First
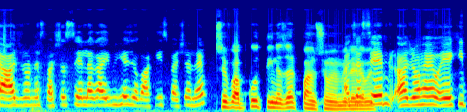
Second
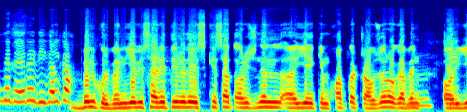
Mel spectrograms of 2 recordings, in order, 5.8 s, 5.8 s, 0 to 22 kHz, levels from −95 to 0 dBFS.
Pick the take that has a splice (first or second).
first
